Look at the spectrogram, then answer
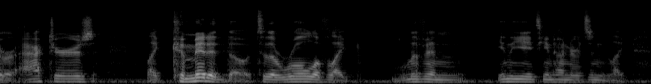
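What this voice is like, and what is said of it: Usual voice. Nothing is said of it.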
